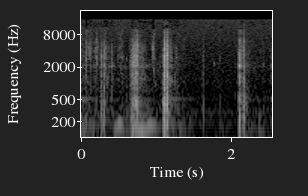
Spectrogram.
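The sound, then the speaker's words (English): Crunching of an ice cube being chewed, with several sharp, brittle bursts spaced irregularly and quiet pauses between them, and no talking. “You caught me in the middle of chewing an ice cube.”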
